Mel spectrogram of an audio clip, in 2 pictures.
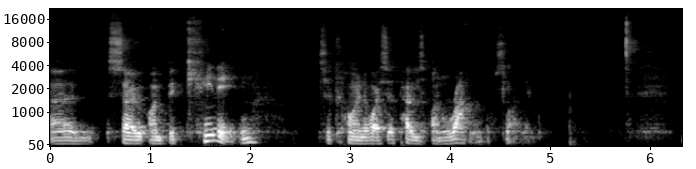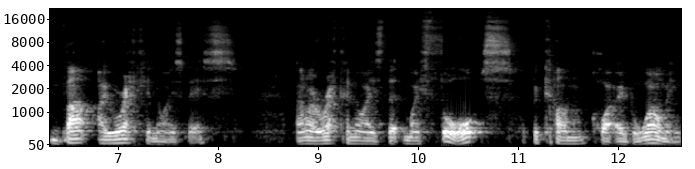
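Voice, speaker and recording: Speaking at a very slow pace, a man with a British accent has a very deep, low pitch, a dark, mellow tone and lively intonation. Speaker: salesperson and father vlogger. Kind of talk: personal vlog monologue. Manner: halting, many fillers.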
